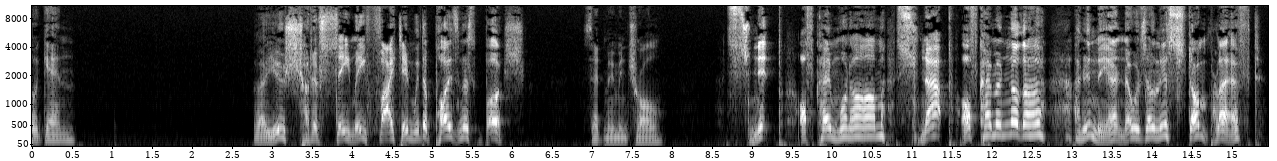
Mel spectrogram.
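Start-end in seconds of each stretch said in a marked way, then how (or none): 2.8-6.2 excited boast. Acted. Boasting child retelling a fight. 8.7-15.4 put-on high, loud boasting child voice; excited retelling. Acting out the fight.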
